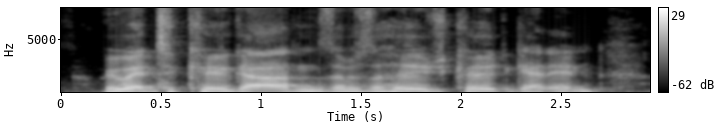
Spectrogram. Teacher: In East Anglia, yods are dropped after every consonant.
